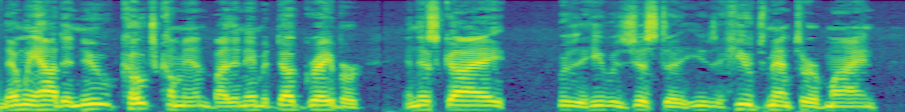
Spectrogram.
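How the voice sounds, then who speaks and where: A man with an American accent uses an ordinary speaking voice at medium pitch and a moderate pace. His intonation is fairly even, and the sound is dry and close with no echo. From Montana, US. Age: 60s. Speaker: former pro athlete and TV gladiator. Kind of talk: podcast interview.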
